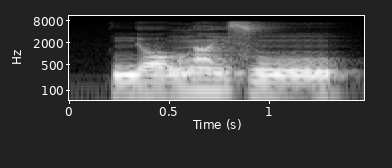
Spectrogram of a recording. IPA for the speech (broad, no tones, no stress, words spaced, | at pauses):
nʲɔŋãj zũ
